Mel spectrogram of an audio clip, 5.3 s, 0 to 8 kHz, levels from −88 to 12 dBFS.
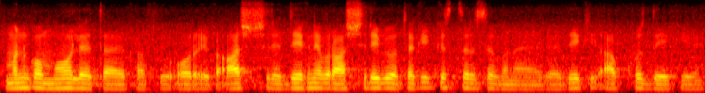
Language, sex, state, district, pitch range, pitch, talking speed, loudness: Hindi, male, Uttar Pradesh, Hamirpur, 100-120 Hz, 115 Hz, 270 wpm, -23 LUFS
